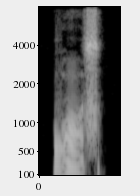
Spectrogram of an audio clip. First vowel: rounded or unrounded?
rounded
